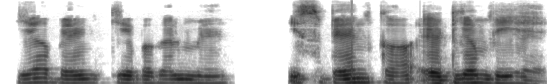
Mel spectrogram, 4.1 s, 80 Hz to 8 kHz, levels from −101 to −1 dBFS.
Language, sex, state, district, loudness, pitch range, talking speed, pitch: Hindi, male, Uttar Pradesh, Etah, -19 LUFS, 125-135 Hz, 160 wpm, 130 Hz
